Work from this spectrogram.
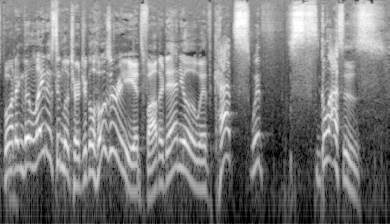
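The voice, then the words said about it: Announcer-style radio voice. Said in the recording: “his radio voice ... me to do my radio voice?”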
